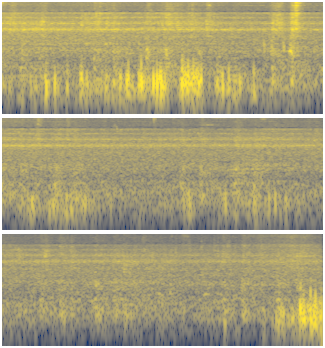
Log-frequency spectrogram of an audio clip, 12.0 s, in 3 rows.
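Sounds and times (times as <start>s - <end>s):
train wheels knocking on rail joints: 0.0s - 5.2s, 5.9s - 7.6s, 8.5s - 9.9s, 10.7s - 12.0s.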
